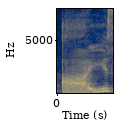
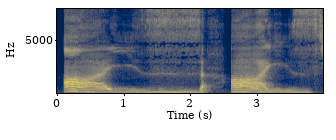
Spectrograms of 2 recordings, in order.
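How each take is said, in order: First: "eyes" as a tall dark ah gliding to a bright E; diphthong demo. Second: "Eyes" with a big open ah ending on a buzzy Z; wide open diphthong. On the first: Teacher modelling the "eyes" diphthong for students, open and stretched. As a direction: open wide on ah, then slide to E in "eyes". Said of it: "It's a diphthong". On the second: Teacher showing the space in "Eyes", open and slow. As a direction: make lots of space in the mouth for "Eyes". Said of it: "how much space I create". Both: Shown as a demonstration.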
